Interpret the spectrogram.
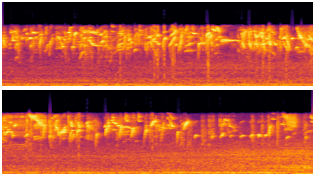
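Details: Winter descant from a young male common linnet kept at home: a dense, high, chattering run of chirps and trills that thins toward the end, over a low steady hum.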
